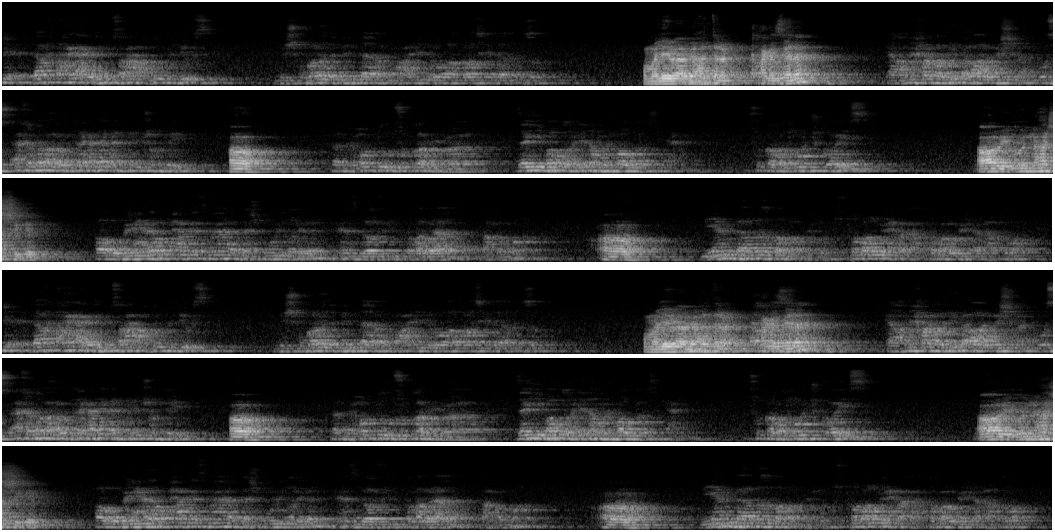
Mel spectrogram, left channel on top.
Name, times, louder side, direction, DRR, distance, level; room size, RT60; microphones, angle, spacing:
voice 1, 0.0-2.0 2.7-5.4 6.4-7.0 7.2-8.0 8.8-12.4 13.8-15.2 15.6-17.4 17.9-19.1 20.2-20.7 21.9-26.3 28.0-31.2, equal, 60° right, -9 dB, 0.9 m, -30 dB
voice 2, 6.4-7.3 7.6-8.0 12.8-13.1 20.3-21.4 27.0-27.4, left 2 dB, 70° left, -1 dB, 0.4 m, -18 dB
4.6 x 4.4 x 2.4 m, 1.3 s
head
